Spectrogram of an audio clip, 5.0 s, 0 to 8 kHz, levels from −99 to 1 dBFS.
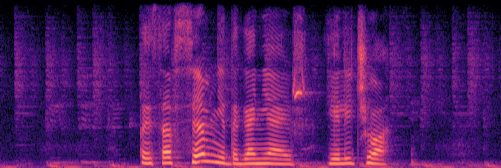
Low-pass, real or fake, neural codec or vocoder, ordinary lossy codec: none; real; none; none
